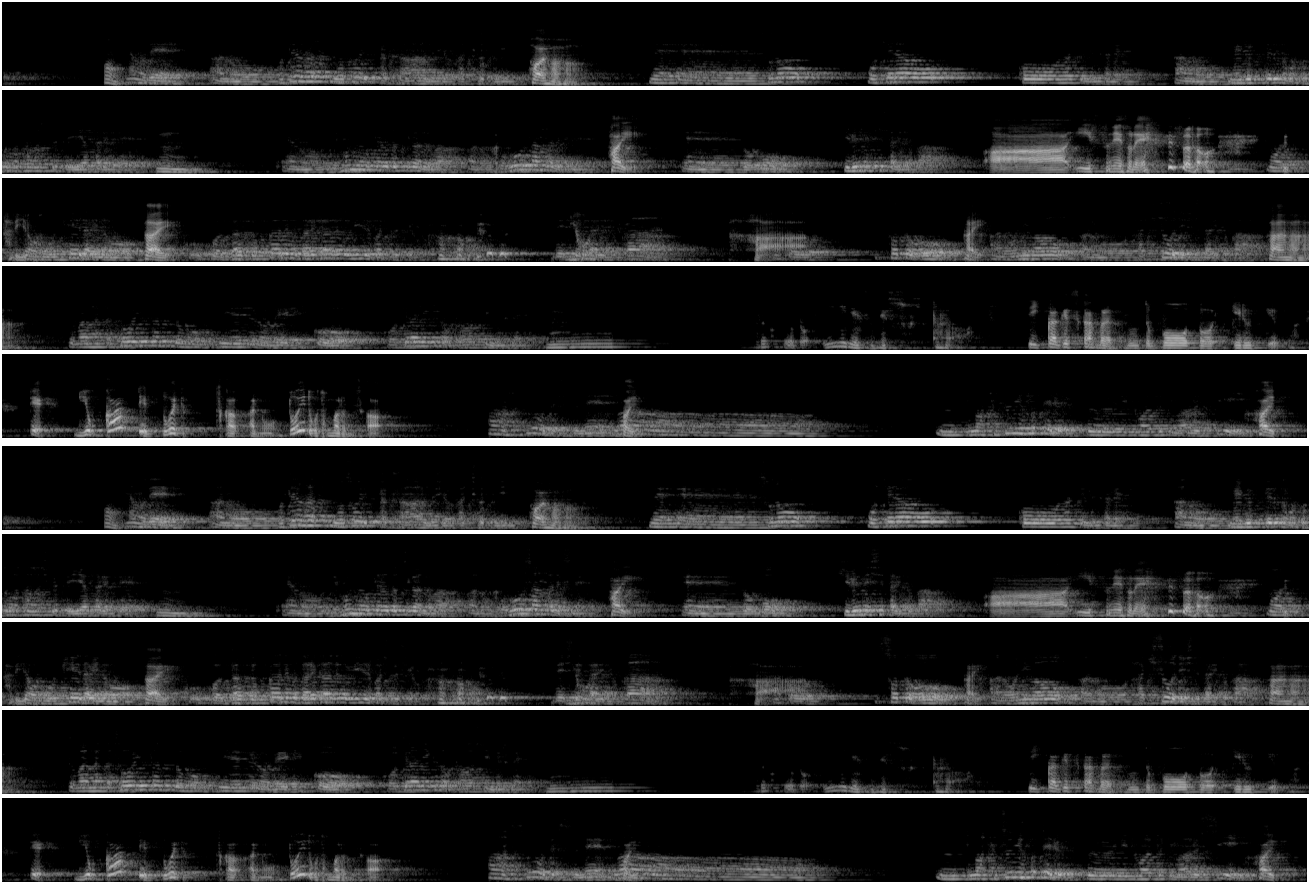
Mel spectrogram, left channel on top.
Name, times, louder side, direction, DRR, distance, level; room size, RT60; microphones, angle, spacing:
voice 1, 1.2-1.7 2.1-5.1 6.5-8.0 8.7-9.3 10.2-11.2 11.7-14.4 15.9-18.9 19.9-20.9 21.4-22.4 25.7-25.9 26.3-27.5 28.0-30.8 31.6-32.8 33.8-34.3 34.9-35.6 36.0-38.7 39.9-42.7 43.1-44.4 50.2-50.3 57.1-60.3 61.6-64.7, right 1 dB, 60° right, -8 dB, 5.9 m, -32 dB
voice 2, 5.3-5.8 14.6-15.2 19.1-19.5 22.9-25.6 26.2-26.5 27.6-27.9 31.0-31.2 31.8-32.1 33.4-34.2 35.8-35.9 38.8-39.4 44.7-45.4 46.8-48.1 48.5-48.8 49.5-52.2 52.6-54.1 54.4-56.1 58.5-58.7 64.8-65.0, left 4 dB, 55° left, 12 dB, 0.6 m, -29 dB
20.5 x 20.5 x 2.5 m, 1.2 s
head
